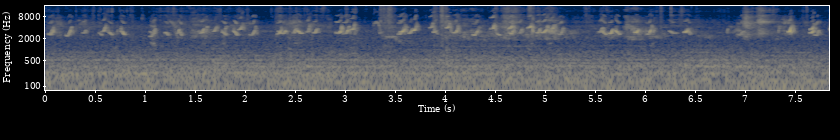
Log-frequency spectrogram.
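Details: Young chicks playing with a ball chirp in short runs of shrill, slurred peeps, with brief quieter gaps and light background noise.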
